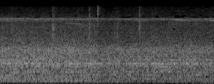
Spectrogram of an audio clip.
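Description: Steady background noise: an even hiss with a faint high whine running under it, with no distinct events.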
